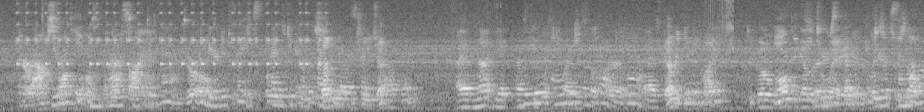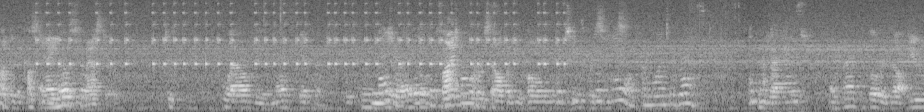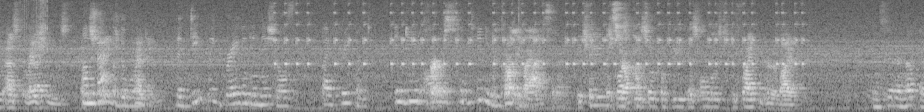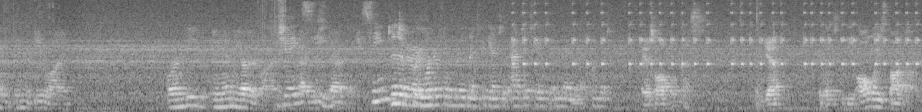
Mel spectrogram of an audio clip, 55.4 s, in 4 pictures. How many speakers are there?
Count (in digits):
6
